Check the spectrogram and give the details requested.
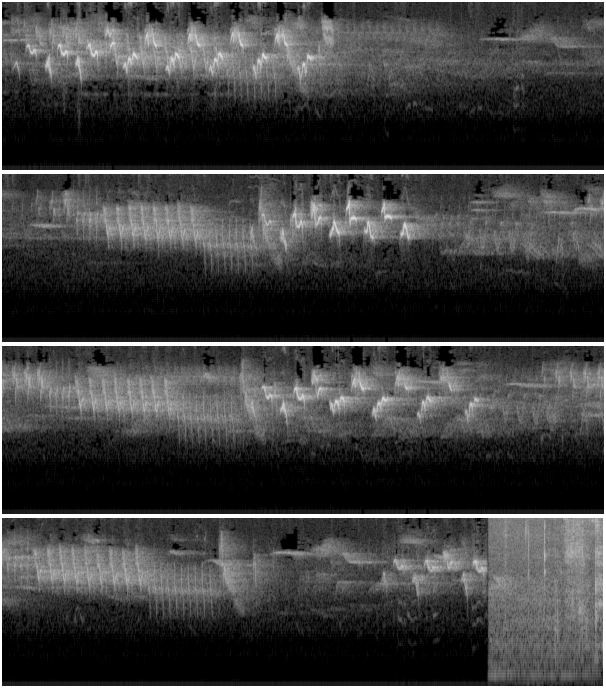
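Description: Birds singing in bouts of quick, high chirps, each bout lasting a few seconds with quieter gaps between.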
